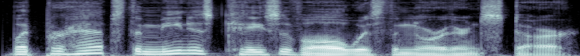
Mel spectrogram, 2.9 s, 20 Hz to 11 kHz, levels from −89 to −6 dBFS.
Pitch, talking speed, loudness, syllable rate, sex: 120 Hz, 225 wpm, -15 LUFS, 5.0 syllables/s, male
